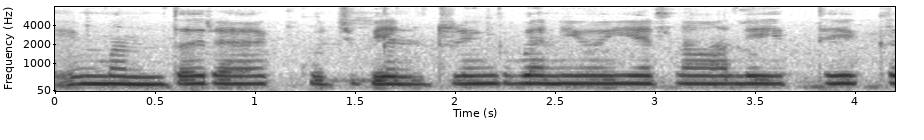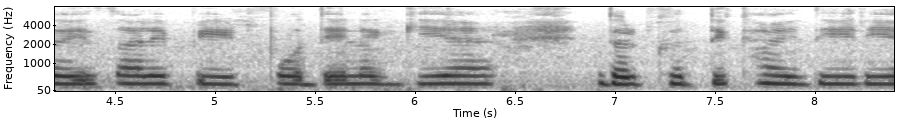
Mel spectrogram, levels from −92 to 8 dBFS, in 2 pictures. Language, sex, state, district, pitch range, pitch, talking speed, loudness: Punjabi, female, Punjab, Pathankot, 265-280 Hz, 275 Hz, 145 wpm, -18 LUFS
